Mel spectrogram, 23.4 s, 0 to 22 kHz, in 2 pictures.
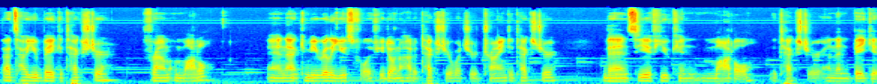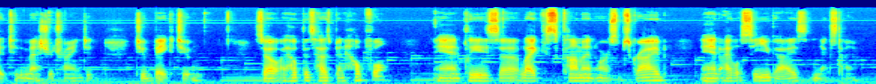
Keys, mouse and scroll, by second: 0.2-0.8 scroll down 10, 2.7 middle click, 12.1 middle click, 14.5-15.2 scroll up 6, 15.5 scroll down 2, 17.2 shift+middle click.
